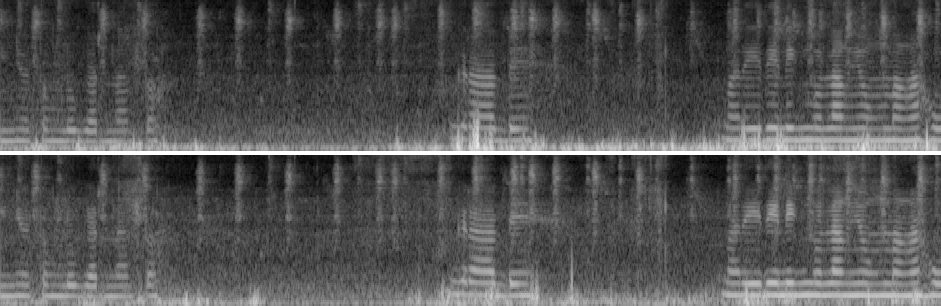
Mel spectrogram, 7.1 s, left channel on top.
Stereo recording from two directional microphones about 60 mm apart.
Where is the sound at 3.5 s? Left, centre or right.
Centre.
